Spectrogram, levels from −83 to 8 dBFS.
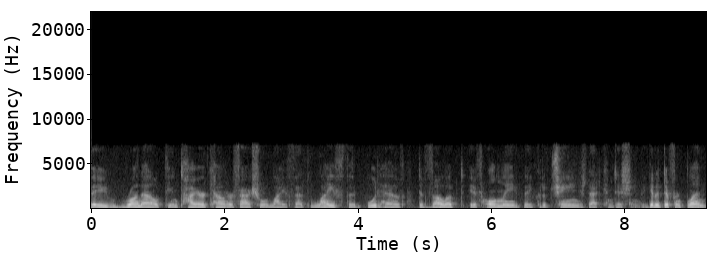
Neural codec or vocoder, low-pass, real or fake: none; 7.2 kHz; real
